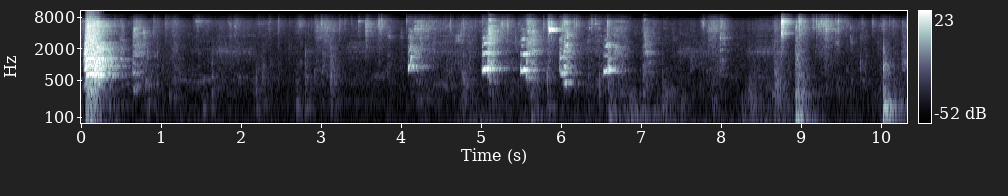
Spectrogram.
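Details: Indoor Yorkshire terrier excited about the owner's father coming home from work: a loud opening bark, a quiet stretch, then a burst of short high yips and whimpers, tapering into scattered softer sounds.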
